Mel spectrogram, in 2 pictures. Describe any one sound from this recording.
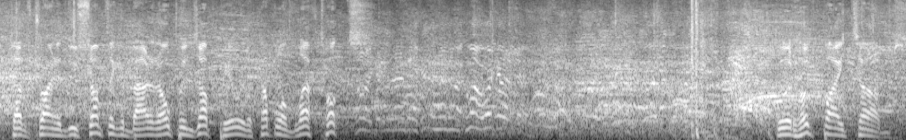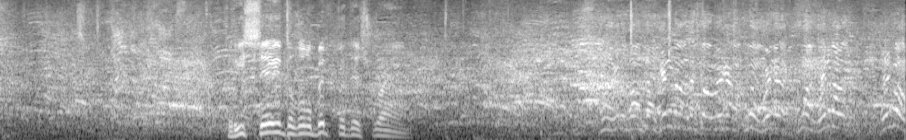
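Boxing gloves thud against bodies in quick blows.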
